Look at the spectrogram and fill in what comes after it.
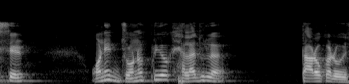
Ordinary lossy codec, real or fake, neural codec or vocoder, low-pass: none; real; none; 7.2 kHz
